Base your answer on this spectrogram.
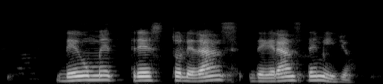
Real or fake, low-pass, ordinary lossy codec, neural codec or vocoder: real; 7.2 kHz; AAC, 48 kbps; none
